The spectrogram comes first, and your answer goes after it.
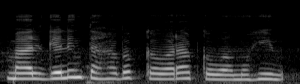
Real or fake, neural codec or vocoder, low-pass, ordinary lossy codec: real; none; 10.8 kHz; none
